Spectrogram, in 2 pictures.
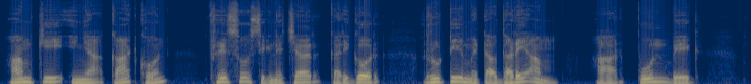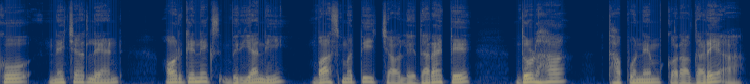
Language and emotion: Santali, neutral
